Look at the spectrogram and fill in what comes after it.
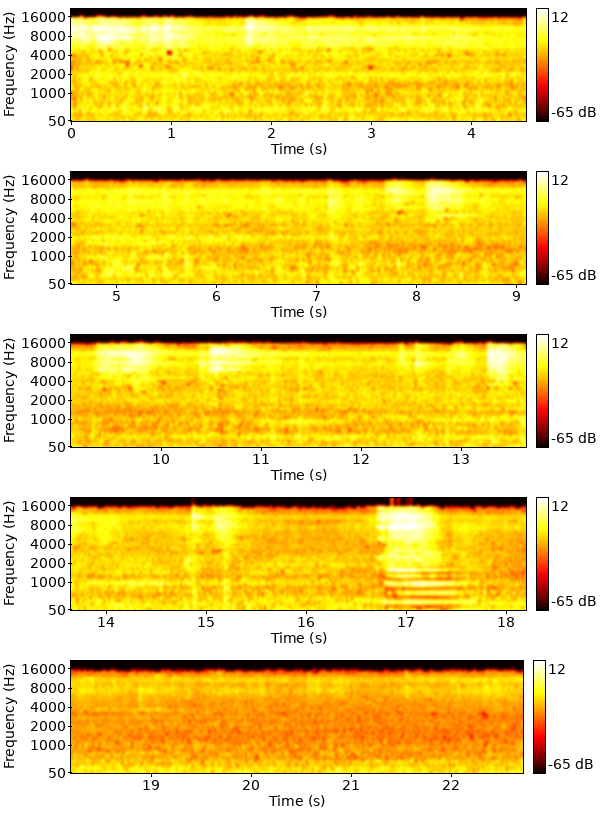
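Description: Electric passenger train running, heard from a coach window: a steady rumble of wheels on track with scattered clicks and clatter over rail joints. About three-quarters of the way through comes one loud train horn blast lasting about a second.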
